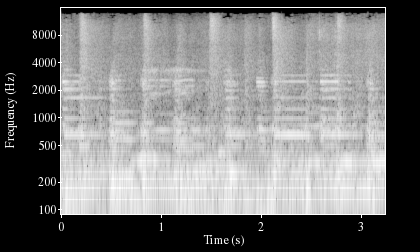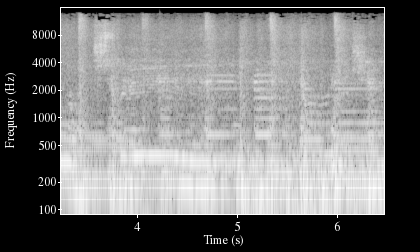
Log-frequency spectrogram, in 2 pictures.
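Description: Blues-rock band playing an instrumental passage: electric guitar, bass and drum kit keep a steady beat, with a lead line that bends up and down in pitch.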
